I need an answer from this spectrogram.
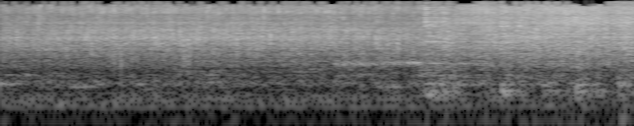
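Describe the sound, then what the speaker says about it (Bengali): Potato and bitter gourd frying in hot oil with turmeric, a loud continuous sizzle and hiss that swells slightly partway through, with no voices. "আলু আর করলাটাকে একটু ভালো মতো ভেজে নেব হলুদ দিয়ে।"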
